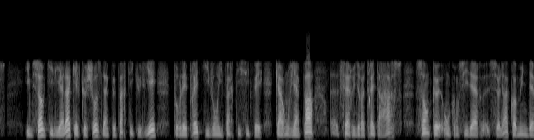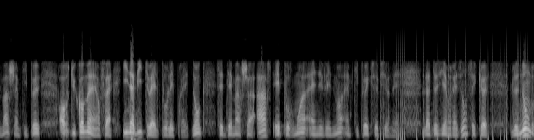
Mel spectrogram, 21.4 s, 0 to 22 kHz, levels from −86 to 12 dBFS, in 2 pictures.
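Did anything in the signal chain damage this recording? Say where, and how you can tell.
Yes. From 18.22 to 21.24 s an irregular train of clicks, about 30 popping ticks near 8 per second and roughly 5 dB above the sound, likely comes from analogue interference or a faulty connection or power supply.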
